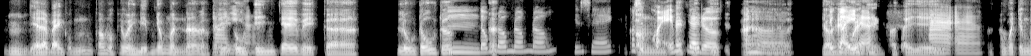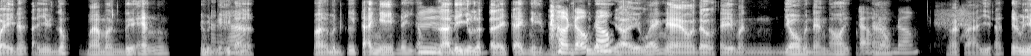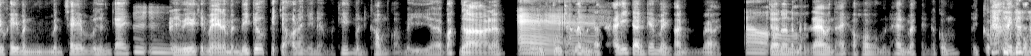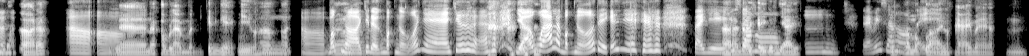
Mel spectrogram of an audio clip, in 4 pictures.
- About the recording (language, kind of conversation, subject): Vietnamese, unstructured, Bạn nghĩ sao về việc đi du lịch mà không chuẩn bị kỹ càng?
- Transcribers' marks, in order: tapping; other background noise; laughing while speaking: "Ờ"; laughing while speaking: "ờ"; in English: "review"; laugh; laughing while speaking: "chứ hả"; laugh; laughing while speaking: "á nha"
